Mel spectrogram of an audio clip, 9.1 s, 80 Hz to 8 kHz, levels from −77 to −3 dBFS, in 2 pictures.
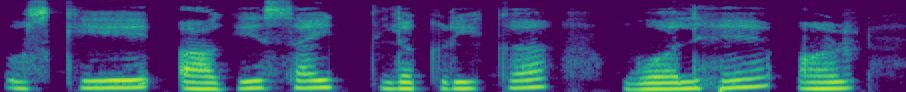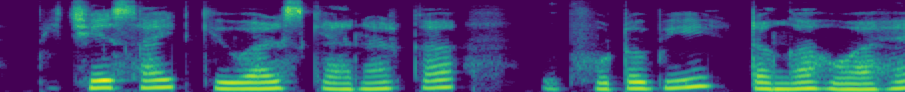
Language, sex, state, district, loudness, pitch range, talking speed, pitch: Hindi, female, West Bengal, Darjeeling, -16 LUFS, 200-230 Hz, 120 wpm, 210 Hz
